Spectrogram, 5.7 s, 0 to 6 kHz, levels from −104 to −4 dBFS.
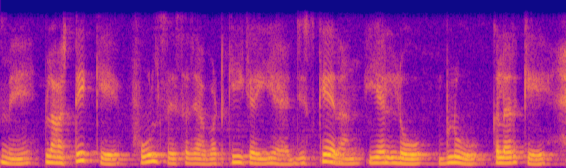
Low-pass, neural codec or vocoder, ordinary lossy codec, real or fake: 5.4 kHz; none; none; real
